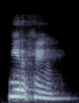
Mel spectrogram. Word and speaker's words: Mirgen: Mira, bueno, Mirgen, ¿cómo pronuncias tu nombre bien? Mirgen, Mirgen.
